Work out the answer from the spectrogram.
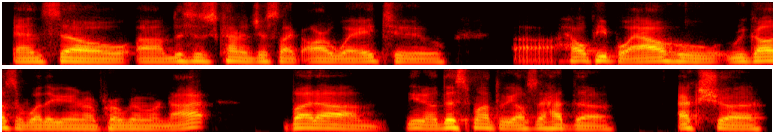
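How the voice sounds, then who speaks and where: A man's voice: medium pitch, darkish tone, no echo, studio quality. A man who is a little sick and losing his voice, hosting a casual live Q&A and answering questions with lots of "like" and "right?". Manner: filler-heavy, lots of "like" and "right?". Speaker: host of a live Q&A for finance career coaching.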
